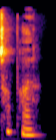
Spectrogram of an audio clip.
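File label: "topper", British English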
